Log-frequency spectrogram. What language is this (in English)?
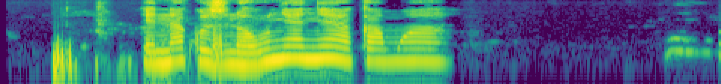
Ganda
